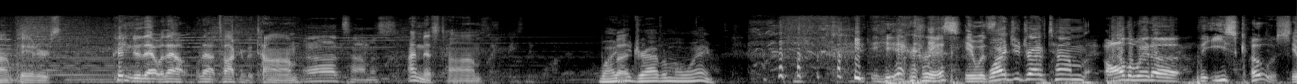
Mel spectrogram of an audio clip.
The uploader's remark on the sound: Dark Tower Comics was filled with friends on a Friday night to help us send off the show in style. Joins us from the road.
